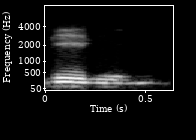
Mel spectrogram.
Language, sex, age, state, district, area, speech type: Urdu, male, 18-30, Uttar Pradesh, Azamgarh, rural, conversation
